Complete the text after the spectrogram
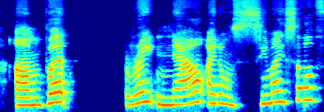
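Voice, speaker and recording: Lively intonation in a Slovenian accent. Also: woman. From Slovenia, moved to California at 14. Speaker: singer-songwriter. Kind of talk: podcast interview. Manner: hesitant, many fillers and restarts.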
